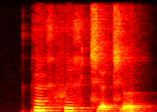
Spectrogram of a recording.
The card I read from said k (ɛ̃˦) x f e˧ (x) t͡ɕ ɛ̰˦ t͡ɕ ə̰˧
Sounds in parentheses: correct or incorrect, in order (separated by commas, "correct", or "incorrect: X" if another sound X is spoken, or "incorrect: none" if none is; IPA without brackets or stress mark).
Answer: correct, correct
